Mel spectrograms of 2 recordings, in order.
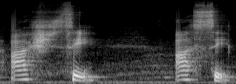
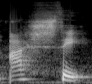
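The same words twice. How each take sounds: First: আসছে said softly and carefully with স; careful repetition. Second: Slow, clear model of আসছে; deliberate teacher demo of আসছে; slow demonstration. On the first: Acted. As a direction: quietly practise আসছে until it comes out right. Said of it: "হয়েছে।". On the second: Shown as a demonstration. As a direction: say আসছে slowly with a clean স. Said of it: "আবার ছ উচ্চারণ করছেন কেন".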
